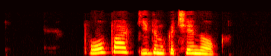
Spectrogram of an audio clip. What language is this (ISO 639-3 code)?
mrj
